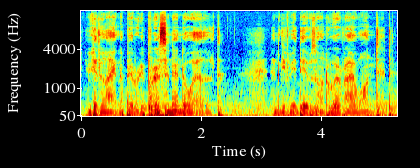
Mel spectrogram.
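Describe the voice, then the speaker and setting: Male actor as possessive ancient vampire boyfriend, low creaky whisper, intimate ASMR roleplay, smug menace, music behind. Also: animated, moderate pace, full character voice. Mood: devoted, intense. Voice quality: breathy, gravelly whisper. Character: possessive centuries-old male yandere vampire lover, smugly menacing.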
